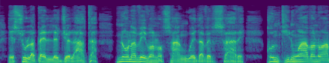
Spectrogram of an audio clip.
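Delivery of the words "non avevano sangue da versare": ordinary delivery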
